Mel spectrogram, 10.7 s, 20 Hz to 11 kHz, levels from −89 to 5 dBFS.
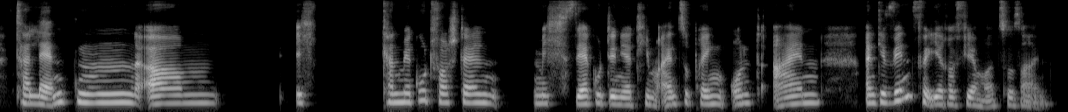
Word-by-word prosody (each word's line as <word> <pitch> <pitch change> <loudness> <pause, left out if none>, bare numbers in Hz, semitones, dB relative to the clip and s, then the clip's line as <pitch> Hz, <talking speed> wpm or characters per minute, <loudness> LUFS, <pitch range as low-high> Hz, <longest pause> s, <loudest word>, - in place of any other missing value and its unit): Talenten, 215 +2 +2
ähm. 205 +2 +3 0.8
Ich 210 0 -2 0.7
kann 220 0 +1
mir 225 0 +2
gut 265 +1 -5
vorstellen, 215 -2 0 0.3
mich 195 0 -5 0.2
sehr 185 0 +6
gut 200 0 -5
in 180 -1 +5
Ihr 170 0 0
Team 170 +1 -6
einzubringen 185 +1 -1
und 200 +4 -5
ein 200 +5 +1 0.5
ein 205 +1 +5
Gewinn 235 +5 +3
für - - -1
Ihre 180 0 -1
Firma 150 -6 -5
zu 170 - -6
sein.“ 170 +3 -11
200 Hz, 130 wpm, -28 LUFS, 180-215 Hz, 0.8 s, sehr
